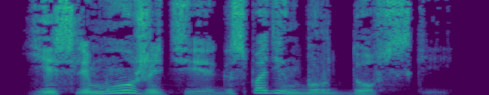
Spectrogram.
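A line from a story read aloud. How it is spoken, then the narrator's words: Quiet sweet interruption. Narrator (Russian): тихо и сладко остановил его Гаврил Арделеонович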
